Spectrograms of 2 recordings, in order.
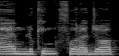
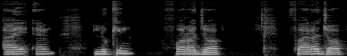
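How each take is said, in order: First: Slow, careful English model sentence; slow demo. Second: "I am", "looking", "for a job" split by pauses; word by word. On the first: Teacher showing job seekers how to say it, slow. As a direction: say it slowly so students can copy. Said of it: "किस तरीके से बोलेंगे". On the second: Teacher breaking the sentence apart for learners, word by word. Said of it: "यानी". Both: Shown as a demonstration.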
